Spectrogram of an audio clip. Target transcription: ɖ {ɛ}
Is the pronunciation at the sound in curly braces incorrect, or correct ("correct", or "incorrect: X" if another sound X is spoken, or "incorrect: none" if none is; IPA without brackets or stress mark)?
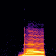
incorrect: ɛ̃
